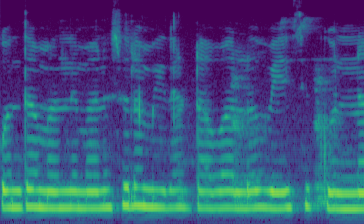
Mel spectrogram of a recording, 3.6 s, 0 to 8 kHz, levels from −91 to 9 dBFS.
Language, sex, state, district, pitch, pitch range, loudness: Telugu, female, Telangana, Mahabubabad, 225 Hz, 220-230 Hz, -15 LUFS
